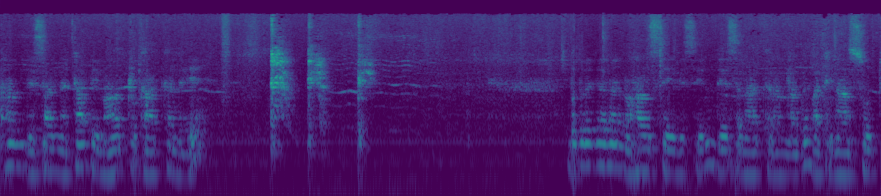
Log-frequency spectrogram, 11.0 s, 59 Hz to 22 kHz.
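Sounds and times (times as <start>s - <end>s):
low background noise: 0.0s - 11.0s
man coughing: 3.4s - 4.8s.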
